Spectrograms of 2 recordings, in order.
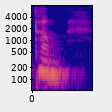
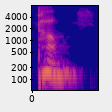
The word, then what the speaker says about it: thumb: And just like this, thumb, thumb, thumb, when it comes before when b comes after m, or m, letter m comes before b, it produce sound m, thumb, thumb.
